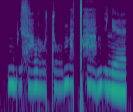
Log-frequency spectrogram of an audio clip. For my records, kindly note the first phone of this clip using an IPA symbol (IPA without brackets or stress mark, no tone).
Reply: m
